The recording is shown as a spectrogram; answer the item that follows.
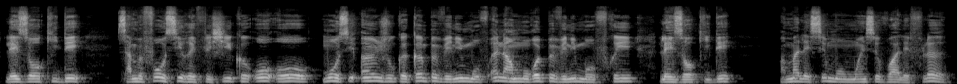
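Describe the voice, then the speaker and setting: Man, 30s, bright edgy voice, preachy live-stream lecturer who pleads and scolds. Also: mid-range voice. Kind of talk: admonishing social media live monologue.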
